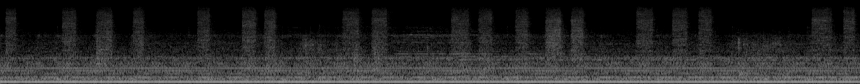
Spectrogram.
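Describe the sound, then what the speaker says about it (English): An airbrush or spray gun hisses in steady repeated short bursts while gold parts are painted, over a constant background hum. "So let's spray that out."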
